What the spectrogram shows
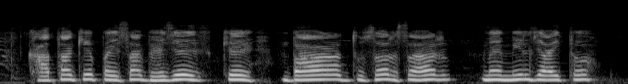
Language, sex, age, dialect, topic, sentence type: Magahi, male, 18-24, Western, banking, question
